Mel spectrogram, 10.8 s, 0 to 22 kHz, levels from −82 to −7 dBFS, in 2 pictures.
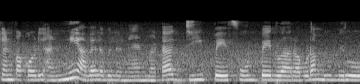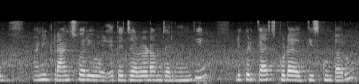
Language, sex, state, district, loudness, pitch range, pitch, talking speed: Telugu, female, Andhra Pradesh, Krishna, -23 LUFS, 205-220 Hz, 215 Hz, 100 wpm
